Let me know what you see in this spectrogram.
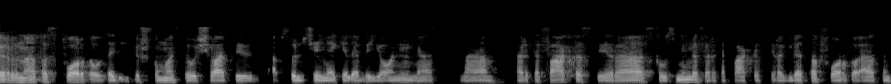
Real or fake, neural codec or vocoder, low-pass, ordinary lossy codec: fake; codec, 16 kHz in and 24 kHz out, 2.2 kbps, FireRedTTS-2 codec; 7.2 kHz; MP3, 24 kbps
